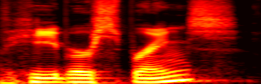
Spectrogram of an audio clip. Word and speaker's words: Heber Springs: I'm joined by Andrew Roberson of Dark Threat Fabrication out of Heber Springs, Arkansas.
